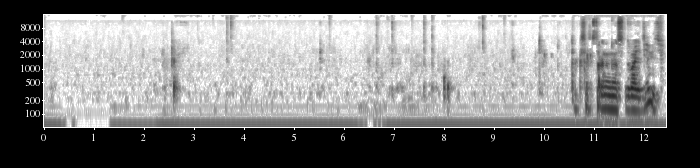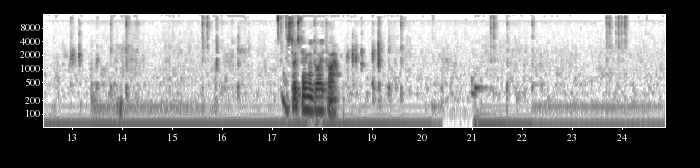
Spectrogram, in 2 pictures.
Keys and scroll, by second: 2.1 Escape, 5.3 Escape, 10.3 2, 11.6 BackSpace, 12.7 9, 13.3 Return, 16.6 Escape, 18.9 Return, 22.3 space.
